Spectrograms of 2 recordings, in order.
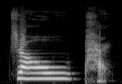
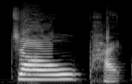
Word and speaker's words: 招牌: That means this is unstressed, so it's pronounced 排 together. 招牌 one more time. 招牌 and this 菜 the vowel is ai, is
